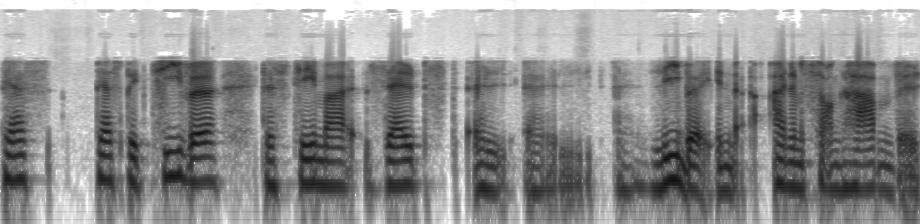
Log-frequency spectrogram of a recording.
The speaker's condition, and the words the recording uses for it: Stuttering. Wenn man dich auf der Bühne erlebt, würde man es ja nie bemerken, aber du hattest oder hast ein Problem mit Stottern.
